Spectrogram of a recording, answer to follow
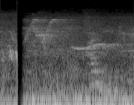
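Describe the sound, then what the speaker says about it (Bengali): Birds call near a wheat field, a short high whistled note rising then a longer sustained tone, heard over a low rumbling outdoor background with a brief dropout near the start. "শুনুন কি কি পাখির কল পাওয়া যাচ্ছে।"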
